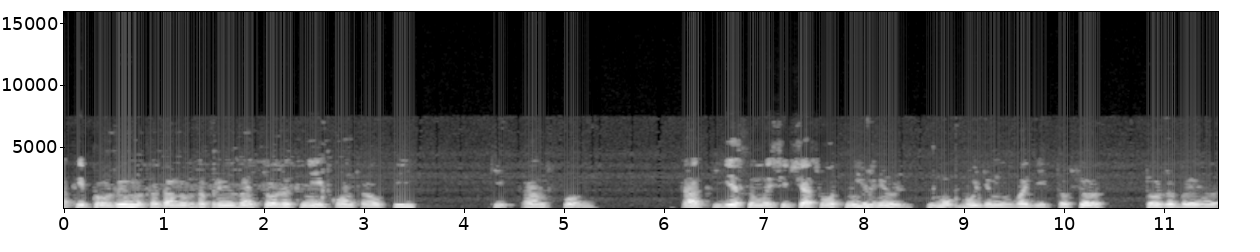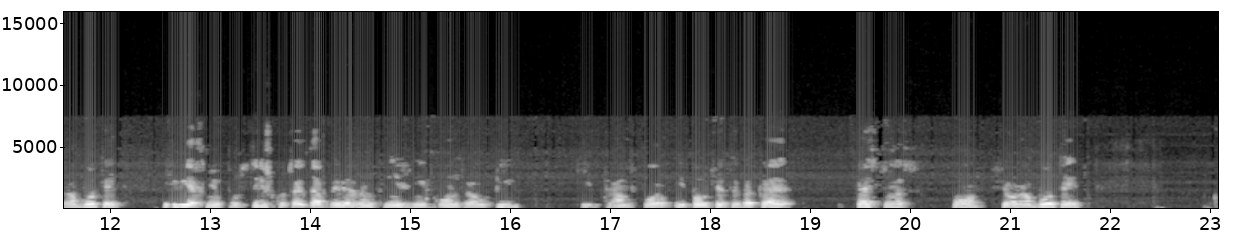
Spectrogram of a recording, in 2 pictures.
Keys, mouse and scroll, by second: 2.7 ctrl+p, 6.2 click, 6.4-8.3 drag, 12.7 click, 14.2 shift+click, 15.3 ctrl+p, 18.0 click, 19.0 click, 19.3-21.8 drag.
